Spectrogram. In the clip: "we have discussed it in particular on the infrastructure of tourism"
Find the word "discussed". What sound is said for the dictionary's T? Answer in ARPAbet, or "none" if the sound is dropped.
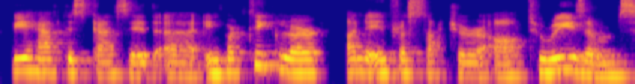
none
